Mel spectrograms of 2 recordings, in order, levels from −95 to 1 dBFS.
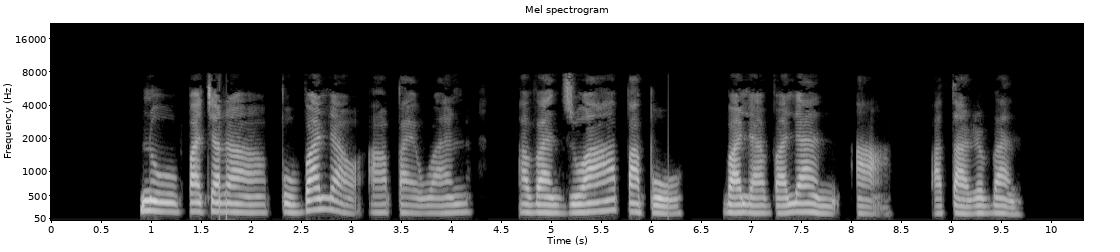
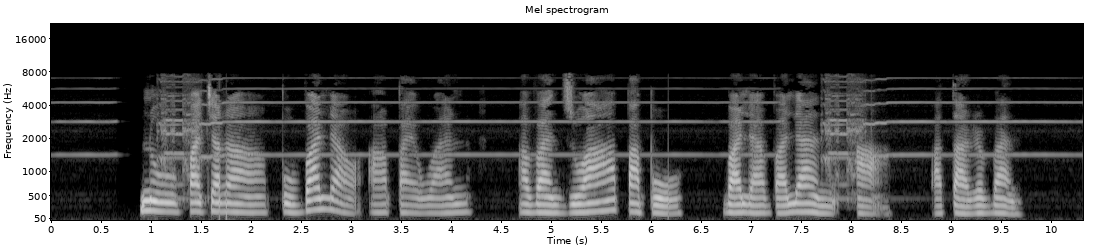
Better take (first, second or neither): first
